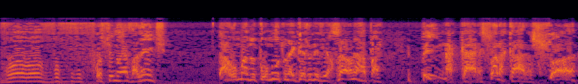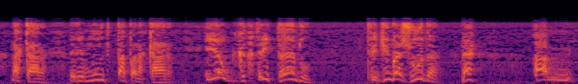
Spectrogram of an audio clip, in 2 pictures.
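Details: Adult man who sought a cure for his stutter at a church and still stutters; sound and word repetitions; stuttering.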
